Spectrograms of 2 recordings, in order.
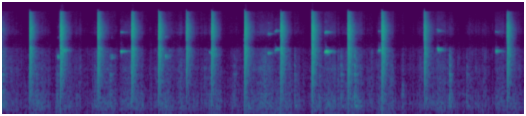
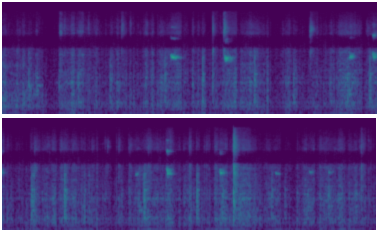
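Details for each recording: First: Van de Graaff generator zapping a negative electrode, lighting up a tube: sharp dry snaps, roughly two a second at uneven spacing, with silence between; normal spark discharge, no heavy arcing. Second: Van de Graaff generator with no current flowing between electrodes: sharp, irregular snapping pops in bursts over a quiet room; static discharge popping, possibly from a dog hair on it, not confirmed.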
